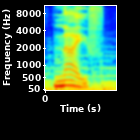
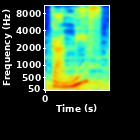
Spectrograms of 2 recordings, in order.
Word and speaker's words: knife: Kata pertama, knife, pisau. Pertanyaannya, kenapa K-nya ada? Kalau dibaca kanif, masih masuk akal kan?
